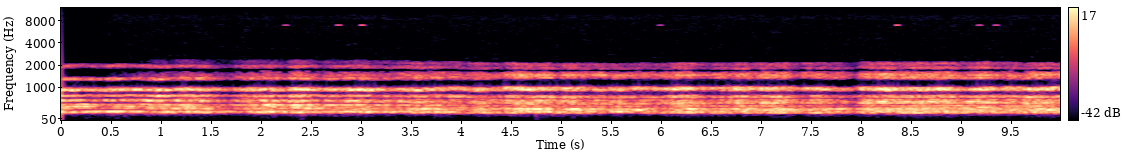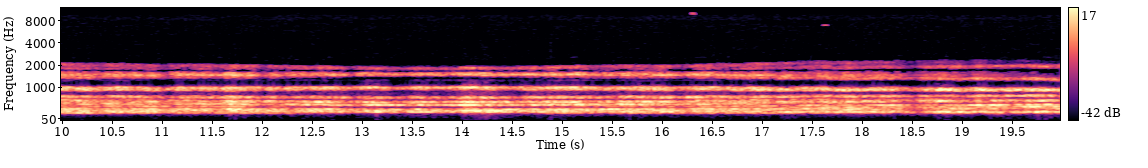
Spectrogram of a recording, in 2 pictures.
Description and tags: Synthetic ambiance reminiscent of planetary weirdness sounds from Star Trek, though it is not intended to emulate those. Unlike the others in this series, this one is volume-modulated for a different feel, just for variety. I can imagine this being used as just one component (drone) of any other-worldly situation. Just add the sonic sprinkles of your choice. All components of this sample were created mathematically in Cool Edit Pro.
